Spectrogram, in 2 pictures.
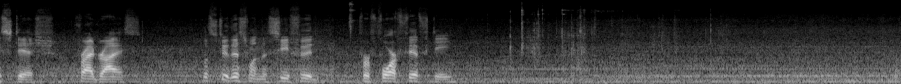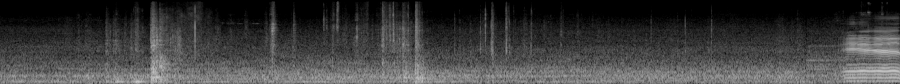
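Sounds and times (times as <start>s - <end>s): vending machine humming: 0.0s - 18.0s
vending machine clunks: 9.3s - 18.0s.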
